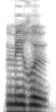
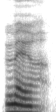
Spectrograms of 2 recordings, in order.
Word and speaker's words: mère: et le mot mère vous avez remarqué que j'ai bien dit mr et non mais re parce que premièrement comme nous l'avons vu précédemment le e à la fin du mot ne se prononcent pas et ensuite le e avec cet accent grave se prononce et ce qui donne mer voici maintenant le deuxième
